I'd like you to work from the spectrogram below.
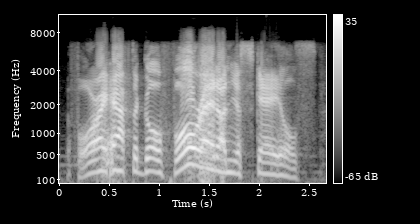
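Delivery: high, loud snarled threat; husband threatening his wife; angry threat. Acted. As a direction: threaten through anger.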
